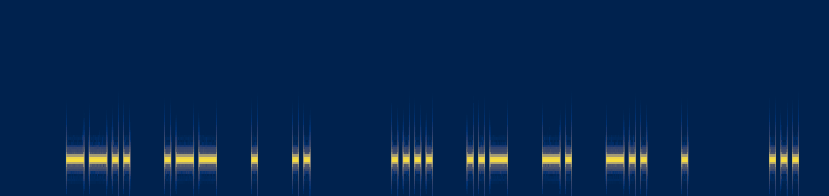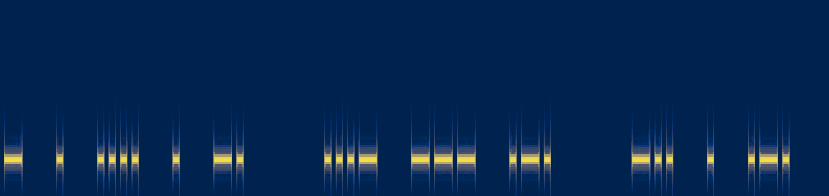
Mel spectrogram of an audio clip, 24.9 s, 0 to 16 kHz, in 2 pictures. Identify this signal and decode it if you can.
Morse code, heard as a keyed tone, about 14 wpm, spaced as for 10 wpm, 700 Hz. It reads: ZWEI HUNDE STEHEN VOR DER
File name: Morsekurs / Witze / Witz 09. Oktober 2018, 50 F70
